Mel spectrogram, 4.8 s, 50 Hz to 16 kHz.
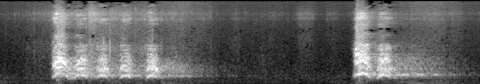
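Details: Dog chained outside in the snow at night with no shelter, recorded 3 March 2014: two loud bouts of rapid barking, the first a run of four or five barks, the second beginning three seconds later, with quiet between.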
